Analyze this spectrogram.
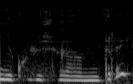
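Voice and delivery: whispering. Real, not acted. In bed at night.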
